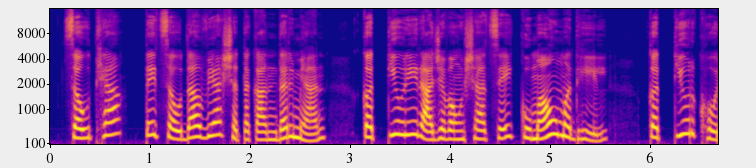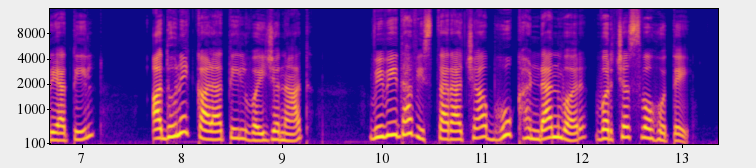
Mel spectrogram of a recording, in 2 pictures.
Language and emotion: Marathi, neutral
